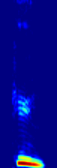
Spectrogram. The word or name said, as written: ಖಿಲ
